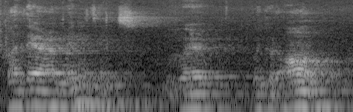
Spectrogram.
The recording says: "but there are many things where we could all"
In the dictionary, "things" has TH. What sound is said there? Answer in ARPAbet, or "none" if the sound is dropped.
TH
